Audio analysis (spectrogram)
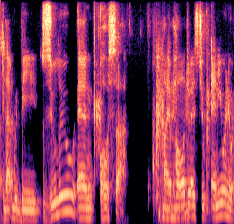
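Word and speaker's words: Xhosa: my best attempt and that is spelled x-h-o-s-a so hosa question number seven in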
